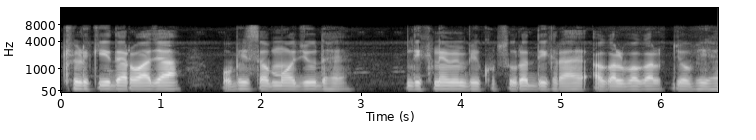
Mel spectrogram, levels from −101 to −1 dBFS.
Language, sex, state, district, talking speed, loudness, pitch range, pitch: Hindi, male, Chhattisgarh, Sarguja, 175 wpm, -23 LUFS, 100-105 Hz, 105 Hz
